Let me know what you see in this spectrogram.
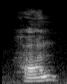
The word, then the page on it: xan: Xyzyl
